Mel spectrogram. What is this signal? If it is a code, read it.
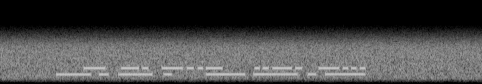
Morse code, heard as two keyed tones, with heavy radio static. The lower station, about 13 wpm, 470 Hz: CQ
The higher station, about 27 wpm, 760 Hz: TNX FB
